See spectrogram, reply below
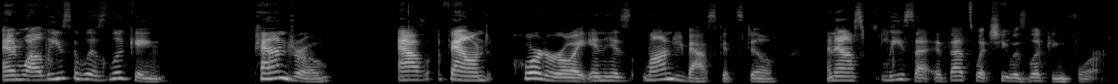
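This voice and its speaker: A woman reading a storybook aloud for children and retelling it simply, in a deliberate, explanatory way. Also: medium pitch, lively intonation, sharp tone. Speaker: storybook reader.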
